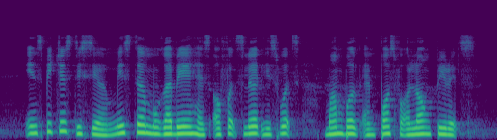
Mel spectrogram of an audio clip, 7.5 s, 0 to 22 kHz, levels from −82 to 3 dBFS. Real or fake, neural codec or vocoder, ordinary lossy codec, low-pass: real; none; none; none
